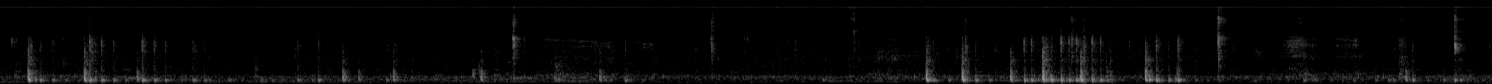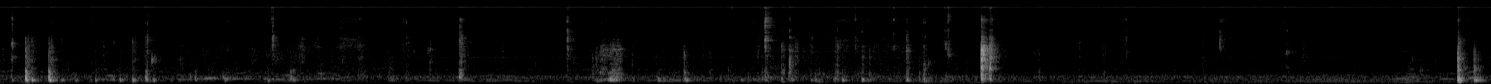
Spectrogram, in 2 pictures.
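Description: Close-up eating sounds: chewing and lip-smacking, with many short wet clicks from the mouth and from fingers working rice.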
